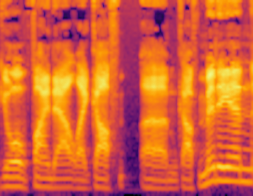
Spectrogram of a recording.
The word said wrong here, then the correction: Moff Gideon: um, am I saying that right? Moff Gideon. Moff sorry, Gideon.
